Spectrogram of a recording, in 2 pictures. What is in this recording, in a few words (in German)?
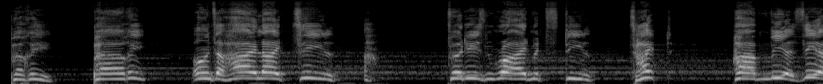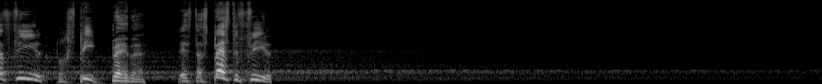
Stimme HaloVerb 7Sec Wet; Metric Halo v4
